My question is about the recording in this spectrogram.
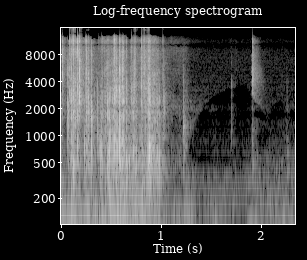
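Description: Small clear plastic zip-top sample bag crinkling as it is handled, a dense run of crackles for about the first second. Then it goes quiet apart from one faint click near the end.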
